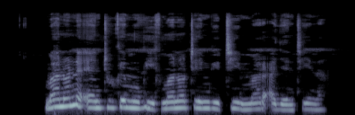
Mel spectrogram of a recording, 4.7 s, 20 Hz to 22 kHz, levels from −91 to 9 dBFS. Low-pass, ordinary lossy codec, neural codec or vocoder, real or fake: 14.4 kHz; none; none; real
